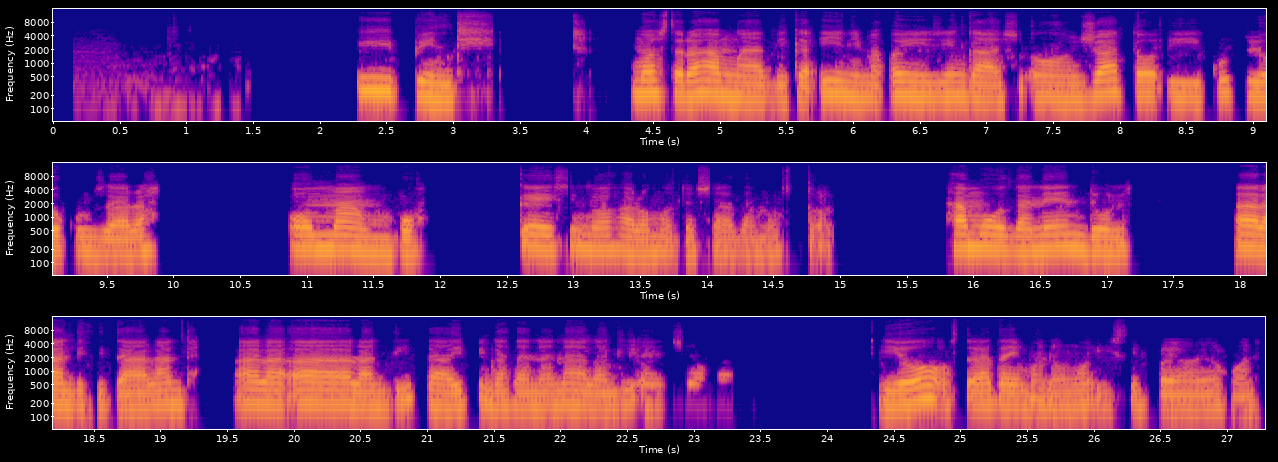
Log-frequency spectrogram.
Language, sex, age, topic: Oshiwambo, female, 18-24, finance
